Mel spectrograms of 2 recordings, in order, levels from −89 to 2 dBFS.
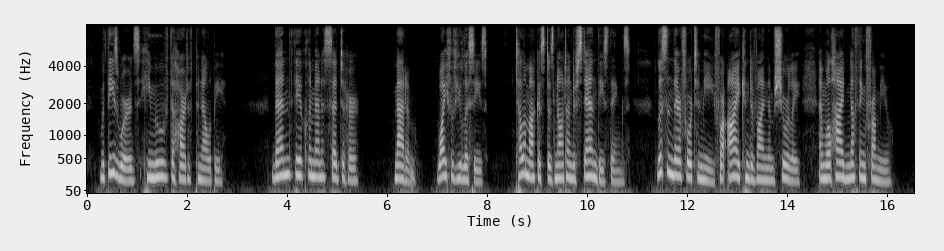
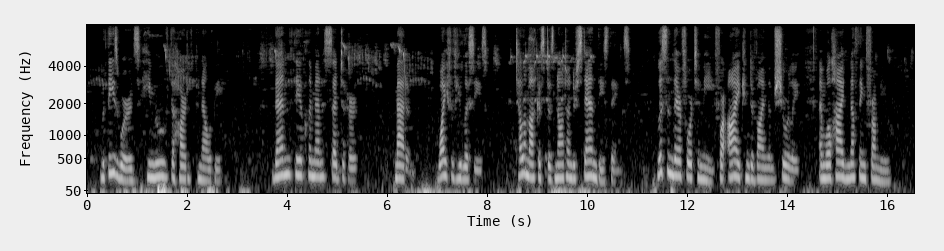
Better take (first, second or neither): first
